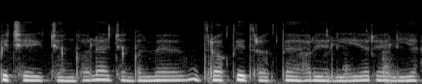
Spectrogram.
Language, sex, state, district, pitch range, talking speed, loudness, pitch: Hindi, female, Delhi, New Delhi, 180-195 Hz, 200 wpm, -17 LUFS, 185 Hz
